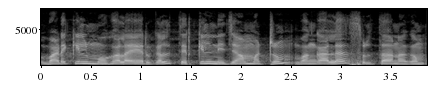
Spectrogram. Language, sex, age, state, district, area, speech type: Tamil, female, 18-30, Tamil Nadu, Viluppuram, rural, read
